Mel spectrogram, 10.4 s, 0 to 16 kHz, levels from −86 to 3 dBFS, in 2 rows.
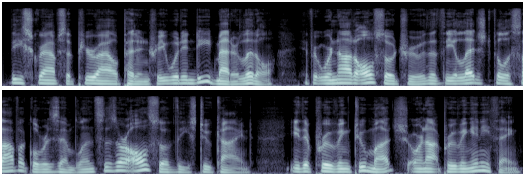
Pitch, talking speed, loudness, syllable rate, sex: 130 Hz, 195 wpm, -18 LUFS, 6.3 syllables/s, male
